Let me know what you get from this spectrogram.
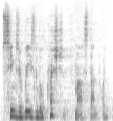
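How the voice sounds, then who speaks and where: An actor playing a younger, wry and politely sceptical journalist in a radio play. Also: male voice, a little high, a little fast, breathy edge. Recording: long reverberant hall echo.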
